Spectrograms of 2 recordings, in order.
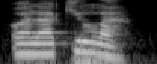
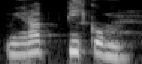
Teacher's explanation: Cara bacanya adalah memasukkan nun sukun atau tanwin ke huruf setelahnya tanpa disertai dengung.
